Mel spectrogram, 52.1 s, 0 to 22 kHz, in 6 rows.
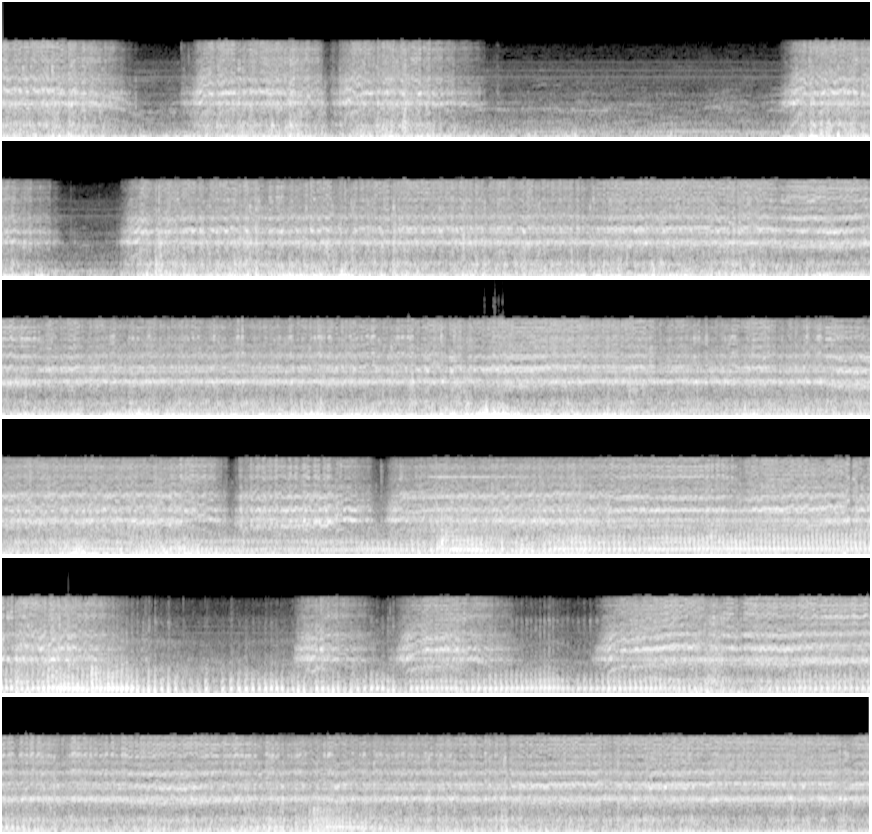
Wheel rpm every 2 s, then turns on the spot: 130, 120, 40, 0, 70, 180, 220, 220, 220, 230, 230, 230, 230, 190, 120, 160, 200, 160, 20, 50, 90, 220, 220, 240, 230, 230.
none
